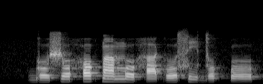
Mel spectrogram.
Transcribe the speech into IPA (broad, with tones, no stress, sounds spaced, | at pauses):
ɡ o˧ ʃ o˦ h ɔ˦ k͡p ã˦ m o˦˨ h a˨ k o˨˦ s i˦˨ d o˨˦ k͡p o˧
